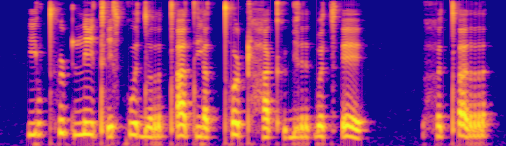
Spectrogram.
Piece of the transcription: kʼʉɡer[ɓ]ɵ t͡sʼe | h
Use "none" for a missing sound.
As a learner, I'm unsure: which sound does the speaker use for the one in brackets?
ɓ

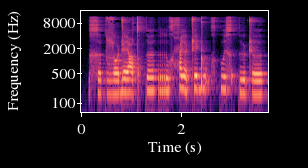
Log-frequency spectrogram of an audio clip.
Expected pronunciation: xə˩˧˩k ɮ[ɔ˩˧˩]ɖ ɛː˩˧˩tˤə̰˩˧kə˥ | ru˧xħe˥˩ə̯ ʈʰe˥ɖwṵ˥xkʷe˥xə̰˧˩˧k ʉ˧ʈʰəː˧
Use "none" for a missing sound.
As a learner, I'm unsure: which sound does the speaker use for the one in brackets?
ɔ˩˧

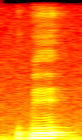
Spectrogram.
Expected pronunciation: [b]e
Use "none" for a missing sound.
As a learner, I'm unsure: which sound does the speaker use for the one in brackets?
ɓ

